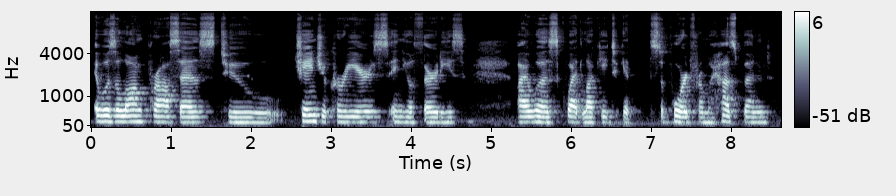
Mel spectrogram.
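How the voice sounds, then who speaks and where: A woman's voice: lowish voice, little pitch movement, measured pace, a little mellow, a little hiss or hum. A woman in her forties, a psychologist who grew up in Germany, speaking reflectively as an interview guest over a remote call from home. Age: 40s. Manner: reflective, with frequent restarts and asides. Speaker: psychologist and business founder, guest. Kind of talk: casual interview conversation. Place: home, children in the background.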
